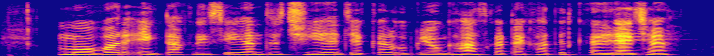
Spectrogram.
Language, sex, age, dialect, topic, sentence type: Maithili, female, 18-24, Eastern / Thethi, agriculture, statement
